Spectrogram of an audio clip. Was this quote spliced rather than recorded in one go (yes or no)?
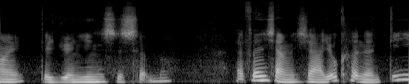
no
